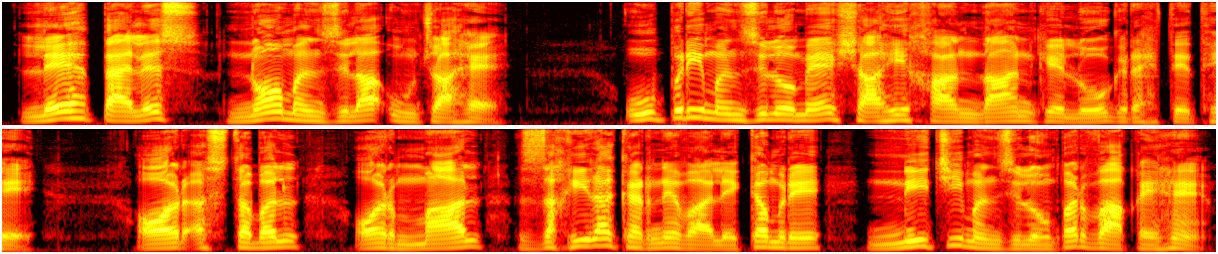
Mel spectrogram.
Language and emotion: Urdu, neutral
